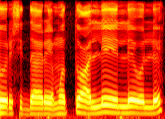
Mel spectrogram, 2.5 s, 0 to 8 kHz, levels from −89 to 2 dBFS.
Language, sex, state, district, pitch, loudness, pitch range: Kannada, male, Karnataka, Koppal, 160 Hz, -13 LUFS, 145-180 Hz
